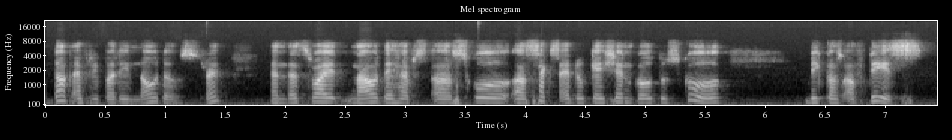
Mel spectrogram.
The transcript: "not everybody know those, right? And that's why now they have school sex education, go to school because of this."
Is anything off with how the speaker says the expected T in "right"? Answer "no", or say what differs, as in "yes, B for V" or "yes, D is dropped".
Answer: no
